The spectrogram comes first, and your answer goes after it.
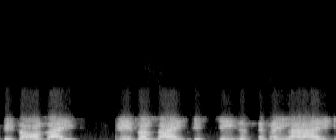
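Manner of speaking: imitating a Zimbabwean accent; lightly done Zimbabwean accent. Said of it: "I love his Zimbabwean accent".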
